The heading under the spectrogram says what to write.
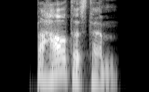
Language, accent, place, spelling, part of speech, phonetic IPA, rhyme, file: German, Germany, Berlin, behaartestem, adjective, [bəˈhaːɐ̯təstəm], -aːɐ̯təstəm, De-behaartestem.ogg
- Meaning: strong dative masculine/neuter singular superlative degree of behaart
